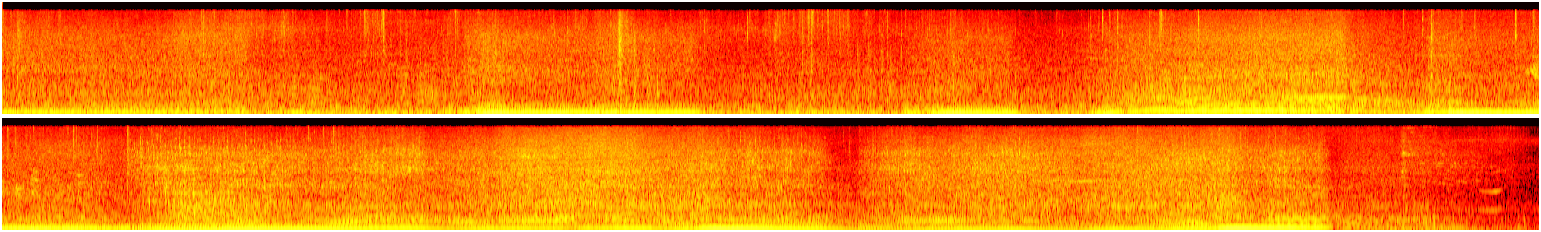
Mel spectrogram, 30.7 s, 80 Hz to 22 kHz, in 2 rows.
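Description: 1997 Nissan Pathfinder's 3.3-litre V6 engine running hard off road, its pitch holding steady, then dropping and climbing again several times as the revs change. Past the middle the revs climb sharply and then waver up and down while the truck spins in the dirt.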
